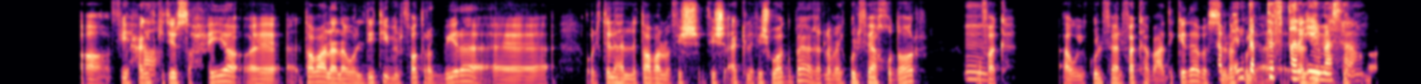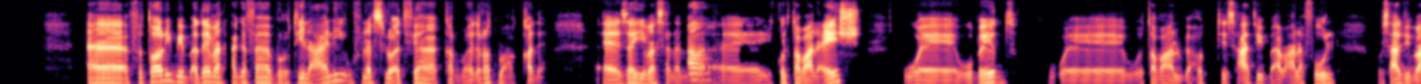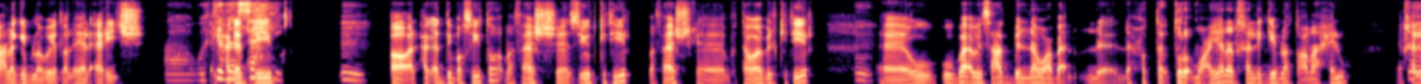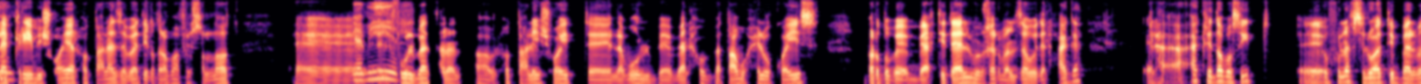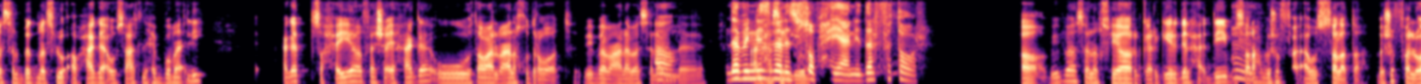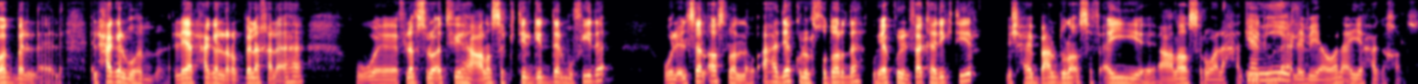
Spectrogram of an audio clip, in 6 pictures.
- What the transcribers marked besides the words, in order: tapping; other noise
- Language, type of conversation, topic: Arabic, podcast, كيف بتاكل أكل صحي من غير ما تجوّع نفسك؟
